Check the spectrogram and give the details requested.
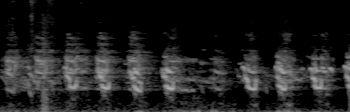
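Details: Wild turkeys that roost on a property, calling as they leave the roost in the morning: a steady series of hoarse, raspy yelping notes, roughly three per second, with slight overlap suggesting several birds.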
